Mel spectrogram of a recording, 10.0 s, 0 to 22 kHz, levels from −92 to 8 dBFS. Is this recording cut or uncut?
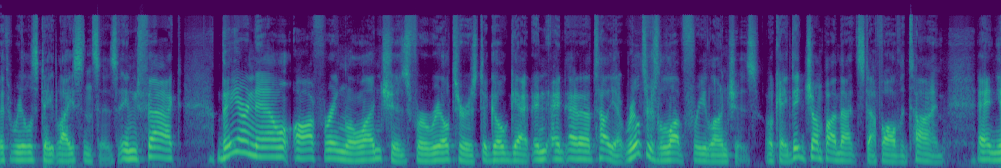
uncut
